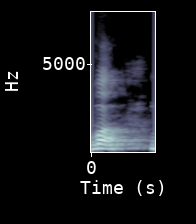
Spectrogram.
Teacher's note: ऊपर के जो दांत है वो नीचे वाले होंठ के टकराएंगे और जो ध्वनि है वो निकलेगी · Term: दंतोष्ठ्य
